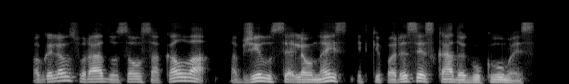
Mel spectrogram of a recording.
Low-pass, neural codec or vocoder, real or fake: 7.2 kHz; codec, 16 kHz, about 1 kbps, DyCAST, with the encoder's durations; fake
